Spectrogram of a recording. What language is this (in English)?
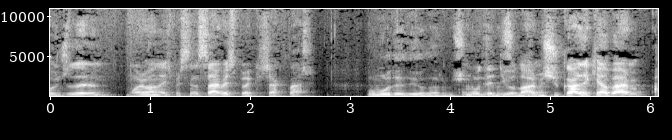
Turkish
